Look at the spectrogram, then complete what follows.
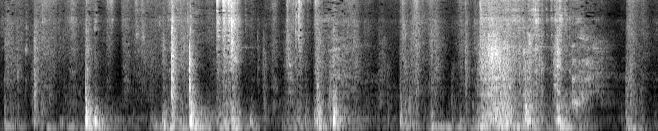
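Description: A camper's wooden pull-out couch base being pushed back in and its cushions shifted: a series of knocks and thumps, with a longer rustling slide about five seconds in.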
